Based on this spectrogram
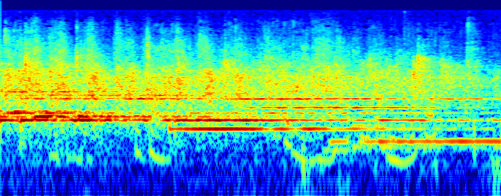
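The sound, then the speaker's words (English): Steady applause from a large church audience at Thrive Church, a dense crackle of clapping that holds for several seconds, with sustained musical tones humming underneath. “Can we just give these heroes just a round of applause?”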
